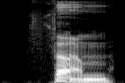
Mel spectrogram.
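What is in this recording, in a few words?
"thumb", English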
